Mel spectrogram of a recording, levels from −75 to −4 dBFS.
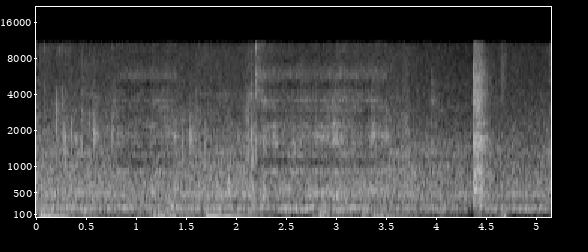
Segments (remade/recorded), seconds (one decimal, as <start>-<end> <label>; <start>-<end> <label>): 0.0-0.8 recorded; 0.8-1.4 remade; 1.4-2.2 recorded; 2.2-3.5 remade; 3.5-5.2 recorded

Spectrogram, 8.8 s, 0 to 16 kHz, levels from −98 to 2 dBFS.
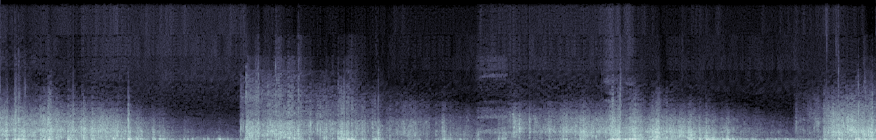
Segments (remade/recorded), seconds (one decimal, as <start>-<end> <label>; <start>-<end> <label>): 0.0-8.8 recorded

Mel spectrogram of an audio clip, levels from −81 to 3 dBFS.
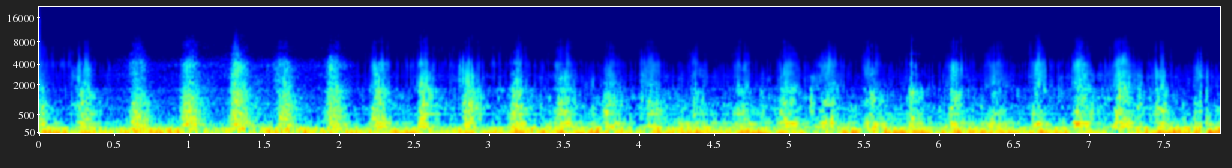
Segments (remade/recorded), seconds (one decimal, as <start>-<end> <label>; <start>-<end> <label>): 0.0-0.5 remade; 0.5-2.1 recorded; 2.1-7.9 remade

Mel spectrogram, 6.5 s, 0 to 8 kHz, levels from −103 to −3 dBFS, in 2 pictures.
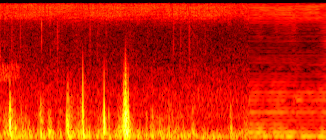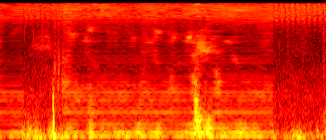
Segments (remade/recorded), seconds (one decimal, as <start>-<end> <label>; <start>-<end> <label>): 0.0-2.5 recorded; 2.5-3.5 remade; 3.5-3.9 recorded; 3.9-6.0 remade; 6.0-6.5 recorded

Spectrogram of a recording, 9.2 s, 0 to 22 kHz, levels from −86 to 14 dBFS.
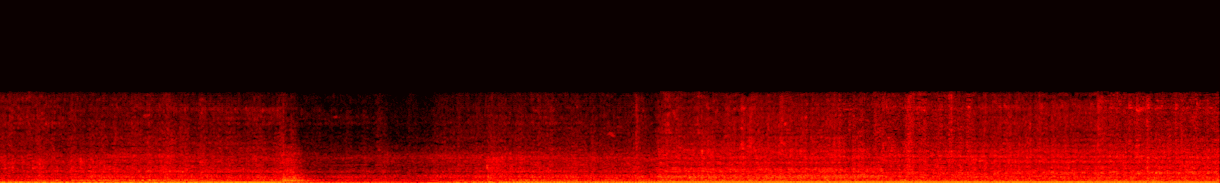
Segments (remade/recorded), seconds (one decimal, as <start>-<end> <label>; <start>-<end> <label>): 0.0-6.3 remade; 6.3-7.3 recorded; 7.3-8.3 remade; 8.3-9.2 recorded

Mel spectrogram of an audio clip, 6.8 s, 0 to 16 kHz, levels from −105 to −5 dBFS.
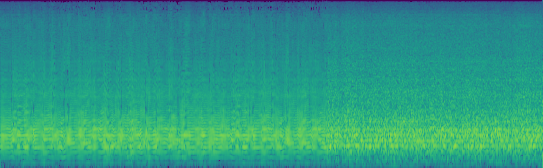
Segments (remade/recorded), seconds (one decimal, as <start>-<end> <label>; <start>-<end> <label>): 0.0-4.1 remade; 4.1-6.8 recorded

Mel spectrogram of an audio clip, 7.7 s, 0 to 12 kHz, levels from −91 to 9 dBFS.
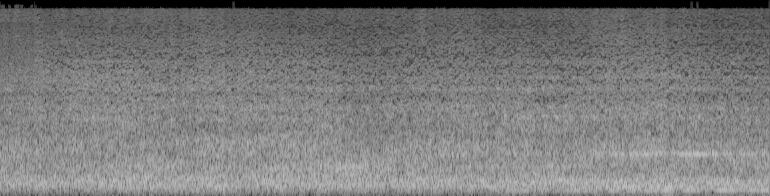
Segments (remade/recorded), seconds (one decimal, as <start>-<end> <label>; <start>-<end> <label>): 0.0-1.6 recorded; 1.6-6.2 remade; 6.2-7.7 recorded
